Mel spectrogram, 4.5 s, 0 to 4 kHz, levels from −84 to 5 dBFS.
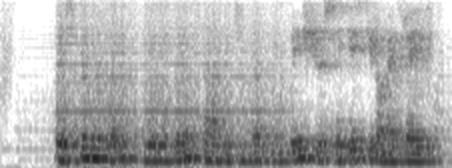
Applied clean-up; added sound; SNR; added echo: neural separator model SepFormer DNS4.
